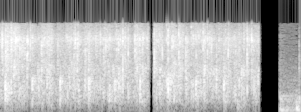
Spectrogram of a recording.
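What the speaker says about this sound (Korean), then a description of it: "힘찬 자축의 박수를 부탁드립니다." Dense audience applause fills a welcome workshop for newly admitted social welfare students at Youngsan University's lifelong education college, steady many-handed clapping that runs loud and continuous before a brief silent gap and a final burst.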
